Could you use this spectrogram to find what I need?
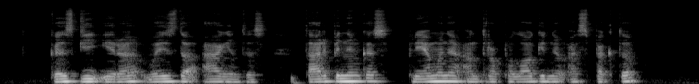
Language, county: Lithuanian, Kaunas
